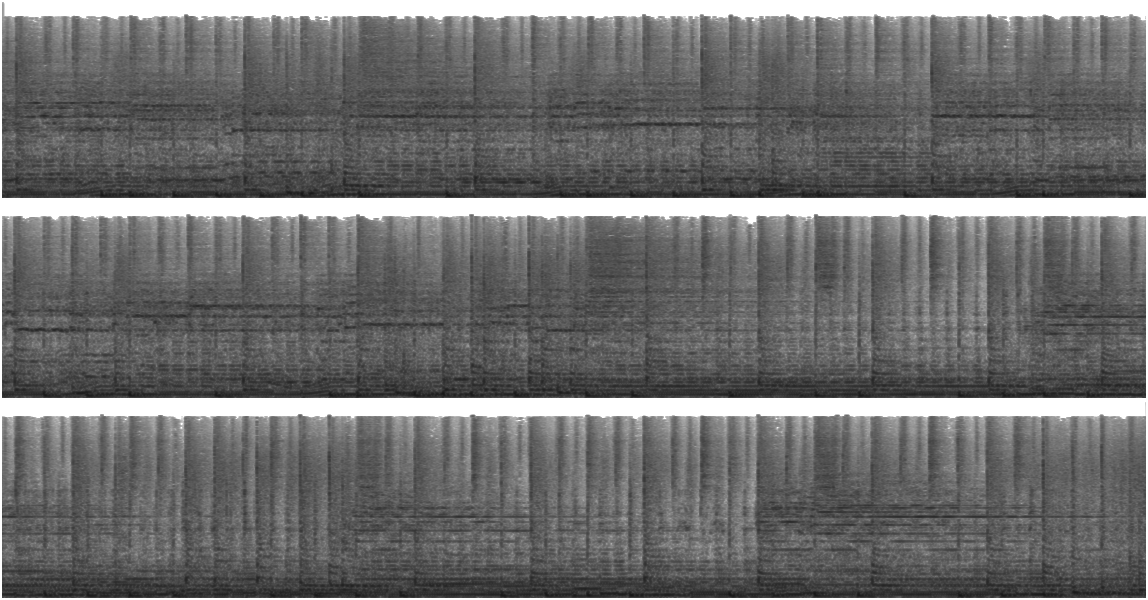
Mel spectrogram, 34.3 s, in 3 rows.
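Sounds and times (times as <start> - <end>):
drums: 0.0 - 34.3.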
